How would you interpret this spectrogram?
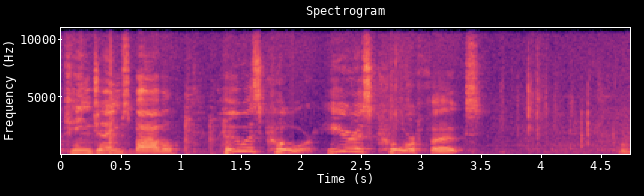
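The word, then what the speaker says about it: Kore: These are the spots in your feasts of charities, because we're fixing to find out who Kor is.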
